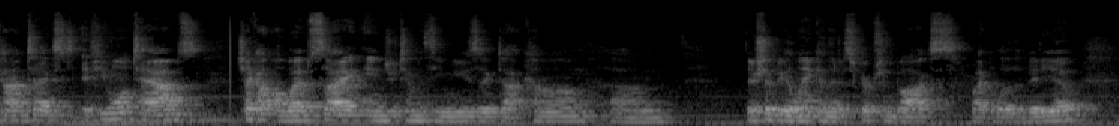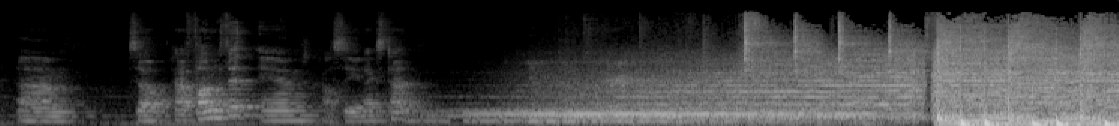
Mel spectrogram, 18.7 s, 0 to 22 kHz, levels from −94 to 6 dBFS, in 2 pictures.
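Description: At 1.92 s a bit error spike appears. A flipped bit throws three consecutive samples off by a power of two. It sounds like one sharp tick, about -32 dBFS.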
